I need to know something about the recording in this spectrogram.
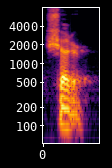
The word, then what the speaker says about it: shutter: but it's spelled differently it has a Double T but it makes the same sound the fast D sound shudder shutter shutter is a noun they're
